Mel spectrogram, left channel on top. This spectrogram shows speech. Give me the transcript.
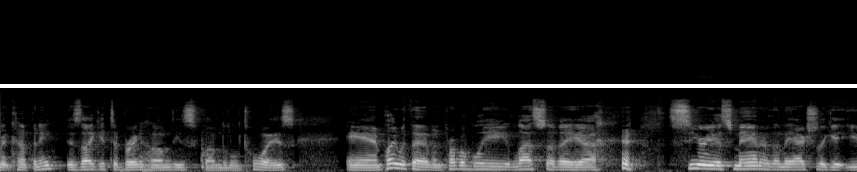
company is I get to bring home these fun little toys and play with them in probably less of a serious manner than they actually get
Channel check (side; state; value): left; silent; 63 dB below the other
